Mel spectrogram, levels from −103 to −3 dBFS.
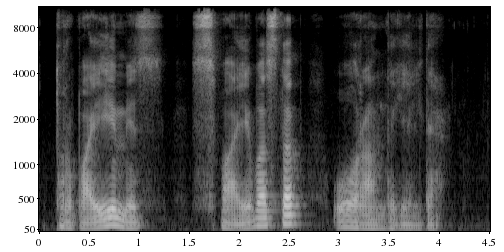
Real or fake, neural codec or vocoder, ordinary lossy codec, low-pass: real; none; Opus, 24 kbps; 9.9 kHz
